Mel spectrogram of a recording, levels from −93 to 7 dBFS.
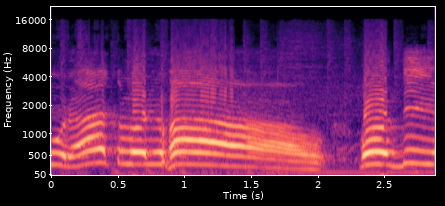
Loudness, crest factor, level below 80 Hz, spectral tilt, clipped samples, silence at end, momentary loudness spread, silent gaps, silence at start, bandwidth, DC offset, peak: -9 LUFS; 8 dB; -44 dBFS; -5 dB/octave; under 0.1%; 0 s; 9 LU; none; 0 s; 10 kHz; under 0.1%; 0 dBFS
